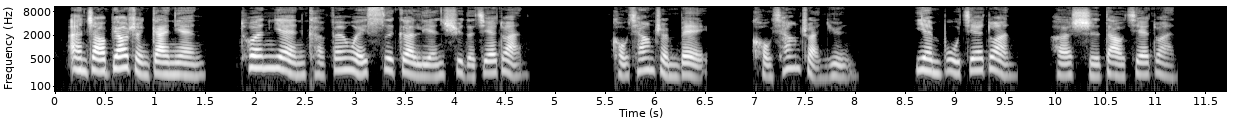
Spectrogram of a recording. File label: narration mandarin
